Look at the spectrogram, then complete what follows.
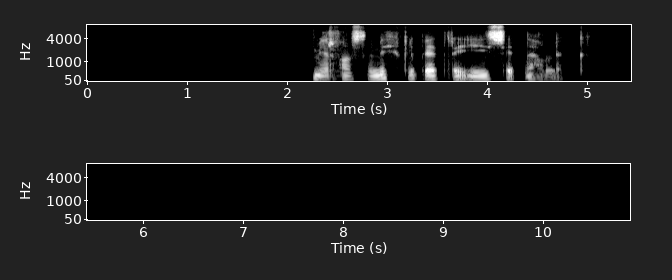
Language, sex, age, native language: Icelandic, male, 30-39, Icelandic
